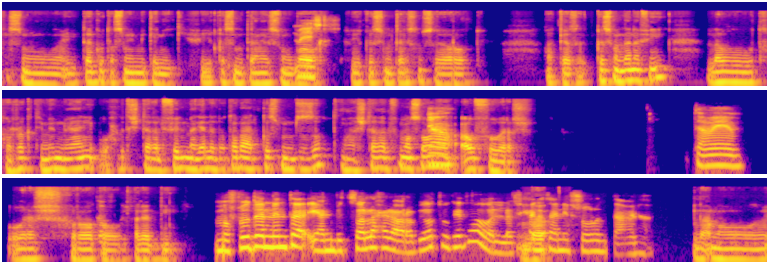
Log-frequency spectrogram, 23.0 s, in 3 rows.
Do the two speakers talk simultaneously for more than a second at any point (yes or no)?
no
